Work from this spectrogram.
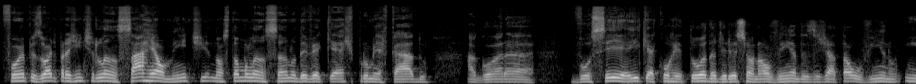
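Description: From 6.25 s to the end, a call bitrate drop cuts the encoder from 32 to 12 kbps, at its lowest for 2.01 s. Speech turns rough and muffled as the bandwidth narrows from 20 kHz to 8 kHz, and the spectrogram shows a flat ceiling at 8 kHz.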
